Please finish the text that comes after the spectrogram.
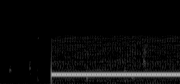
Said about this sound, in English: I mean the phone is coming through. That's what I mean. Yeah, I can hear it. Yes. Okay. No, is not picking up, but let's hope that she's okay.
